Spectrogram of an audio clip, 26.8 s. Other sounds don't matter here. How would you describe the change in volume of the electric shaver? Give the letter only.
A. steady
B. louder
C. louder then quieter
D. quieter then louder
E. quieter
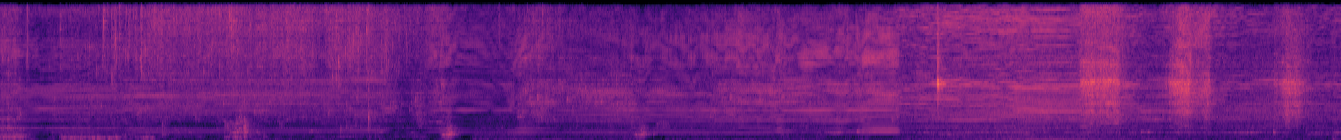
B.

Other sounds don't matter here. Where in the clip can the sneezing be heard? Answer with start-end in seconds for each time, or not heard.
not heard.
